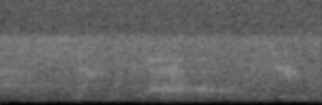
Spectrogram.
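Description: Faint bird calls, a few short notes, over a steady low hiss.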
